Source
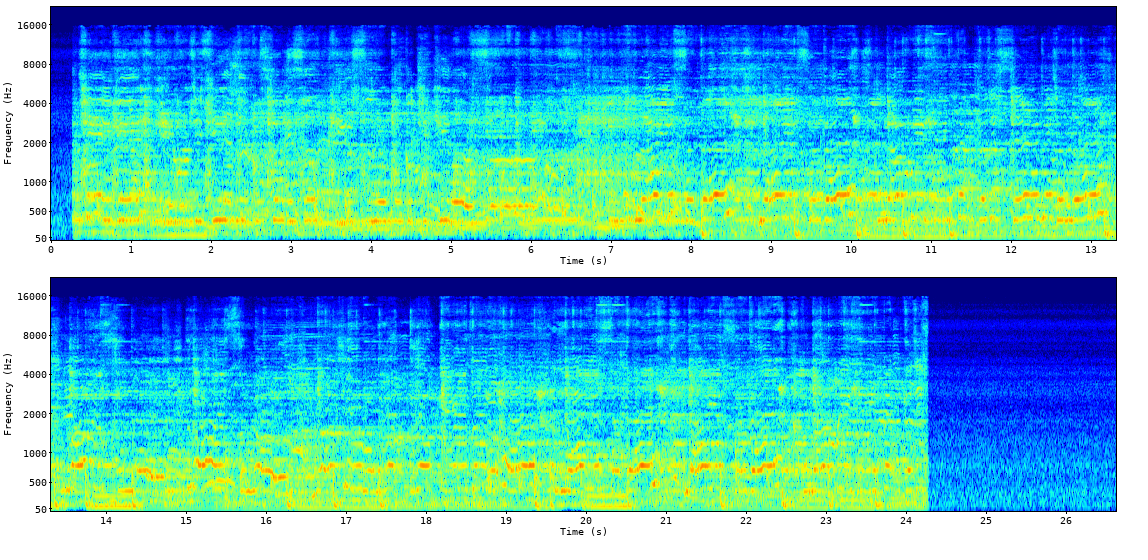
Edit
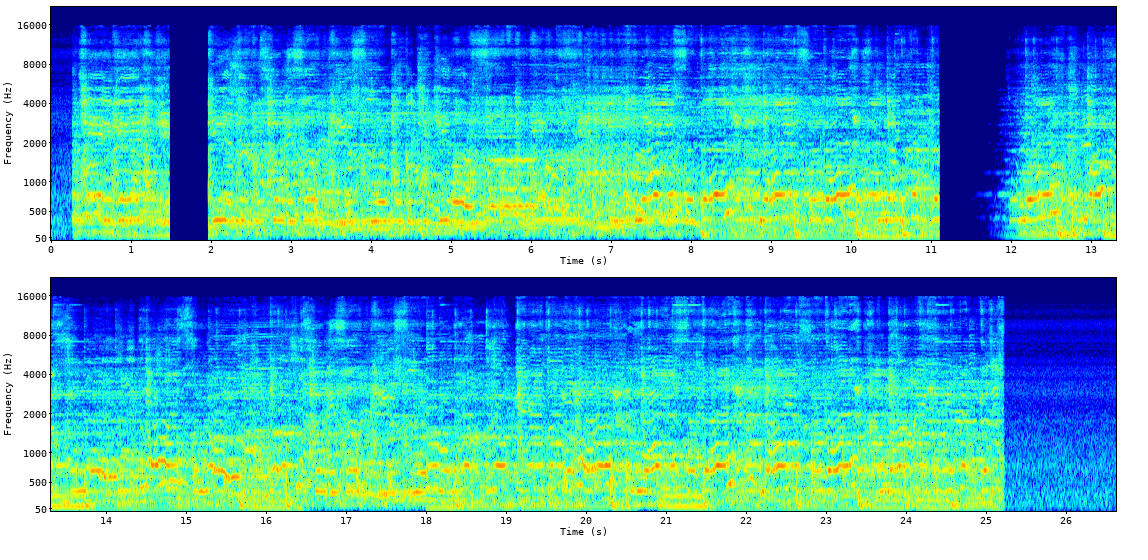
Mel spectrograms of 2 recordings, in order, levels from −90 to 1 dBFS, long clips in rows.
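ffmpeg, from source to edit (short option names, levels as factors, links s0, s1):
-filter_complex "[0:a]asplit=7[s0][s1][s2][s3][s4][s5][s6];[s0]atrim=end=1.49,asetpts=PTS-STARTPTS,afade=t=out:st=1.486:d=0.004:c=hsin[s7];[s1]atrim=start=1.49:end=1.97,asetpts=PTS-STARTPTS,volume=0[s8];[s2]atrim=start=1.97:end=10.562,asetpts=PTS-STARTPTS,afade=t=in:d=0.004:c=hsin[s9];[s3]atrim=start=11.148:end=11.7,asetpts=PTS-STARTPTS,afade=t=out:st=0.548:d=0.004:c=hsin[s10];[s4]atrim=start=11.7:end=17.062,asetpts=PTS-STARTPTS,afade=t=in:d=1.07:c=exp[s11];[s5]atrim=start=2.628:end=4.172[s12];[s6]atrim=start=17.058[s13];[s7][s8][s9]concat=n=3:v=0:a=1[s14];[s10][s11]concat=n=2:v=0:a=1[s15];[s14][s15]acrossfade=d=0.004:c1=hsin:c2=hsin[s16];[s16][s12]acrossfade=d=0.004:c1=hsin:c2=hsin[s17];[s17][s13]acrossfade=d=0.004:c1=hsin:c2=hsin"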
